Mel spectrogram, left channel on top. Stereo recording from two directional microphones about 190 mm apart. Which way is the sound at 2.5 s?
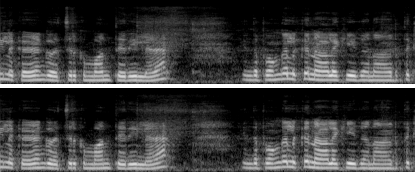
25° left (ahead or behind).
